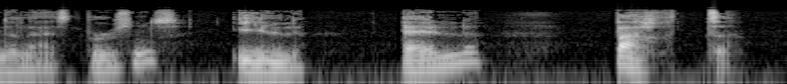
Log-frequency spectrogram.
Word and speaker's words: partent: Okay, and the last persons, il, elle, partent. Remember, classic ending, ENT, but then you don't pronounce them, partent, partent.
